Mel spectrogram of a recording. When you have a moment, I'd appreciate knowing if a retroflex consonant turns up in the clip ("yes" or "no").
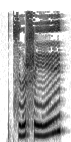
yes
